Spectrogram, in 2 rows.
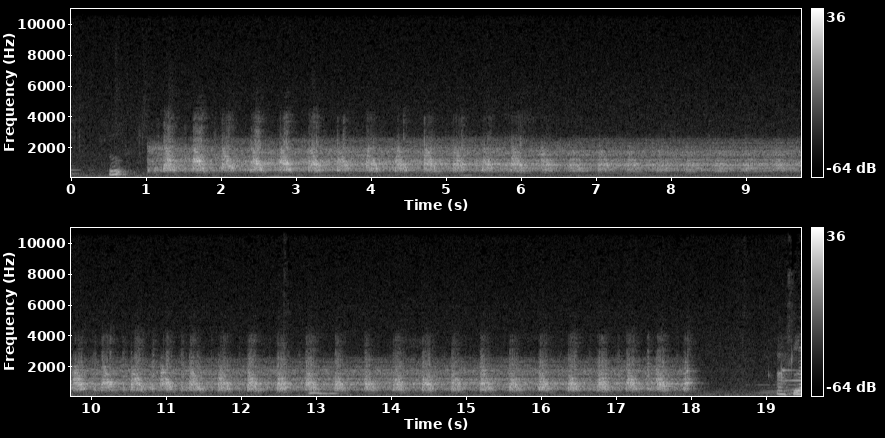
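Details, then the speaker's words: Rapid, regular whooshing fetal heartbeat, about 150 a minute, recorded at a private gender scan at about 17 weeks and played back through a heartbeat bear's small speaker: fetal heartbeat. "this has got dots heart beats in it which I'm going to play for you"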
